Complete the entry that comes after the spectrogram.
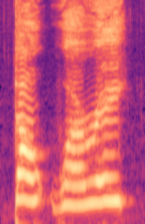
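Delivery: put-on high, slow, loud boy voice; a boy comforting his scared friend, high and loud; Chester's voice. A narrator's reading. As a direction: reassure a friend in a high child voice. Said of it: "said Chester".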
